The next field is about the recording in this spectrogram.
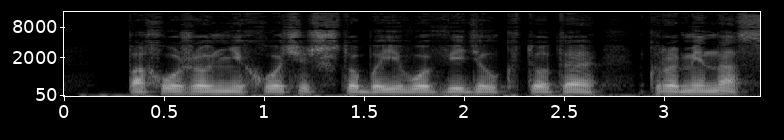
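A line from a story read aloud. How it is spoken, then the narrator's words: Plain. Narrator (Russian): сказал Кийск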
